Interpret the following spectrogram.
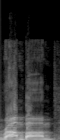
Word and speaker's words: Rambam: we're discussing until now the round bomb we put the accent on the front of the word uh the front of the name and when we are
